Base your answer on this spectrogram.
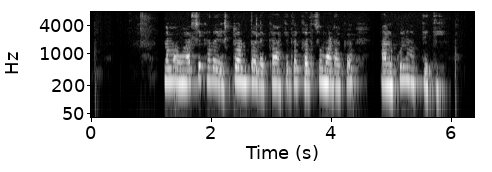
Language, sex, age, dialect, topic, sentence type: Kannada, female, 51-55, Dharwad Kannada, banking, statement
